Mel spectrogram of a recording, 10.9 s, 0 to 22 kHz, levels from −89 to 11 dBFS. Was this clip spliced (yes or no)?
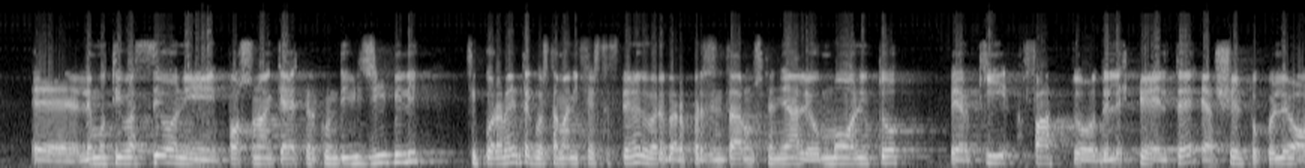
no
